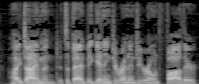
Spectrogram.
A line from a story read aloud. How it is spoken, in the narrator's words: cried the driver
